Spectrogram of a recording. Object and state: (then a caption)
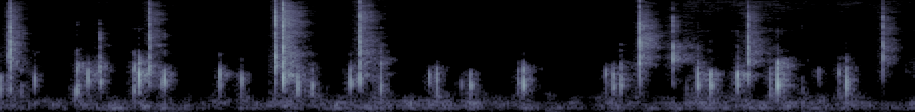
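Hollow plastic TV remote control. Long nails tap and scratch the buttons of a hollow black plastic LG TV remote, producing a quick, uneven run of dry, bright clicks. Each tap is sharp and dies away almost at once, with faint scratchy rasps between the taps.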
